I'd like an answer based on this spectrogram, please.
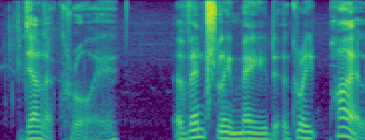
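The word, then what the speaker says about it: Delacroix: and Harry Jones and Dicky dequa the villagers pronounced this name delacroy eventually made a great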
